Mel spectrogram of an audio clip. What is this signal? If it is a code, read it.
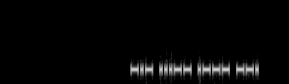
Morse code, heard as a keyed tone, about 52 wpm, 700 Hz. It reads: K3JG
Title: USA Call Signs - 4 Characters - Repeated 3x - 50wpm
